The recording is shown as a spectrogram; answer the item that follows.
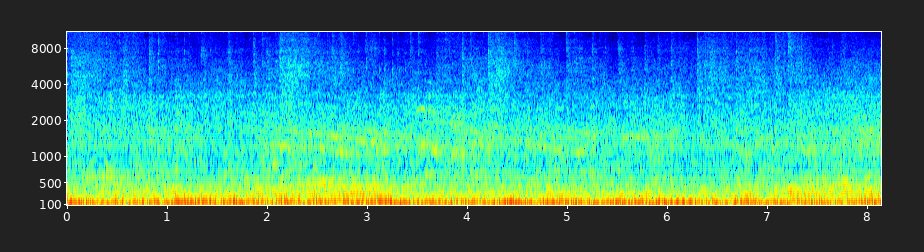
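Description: Loud outdoor background music with a heavy, steady low rumble, mixed with the voices of passers-by.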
